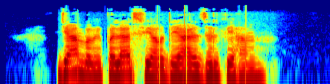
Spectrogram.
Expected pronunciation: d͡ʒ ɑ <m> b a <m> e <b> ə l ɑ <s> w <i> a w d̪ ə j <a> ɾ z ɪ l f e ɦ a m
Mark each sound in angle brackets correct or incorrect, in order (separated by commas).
correct, correct, incorrect, correct, correct, incorrect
